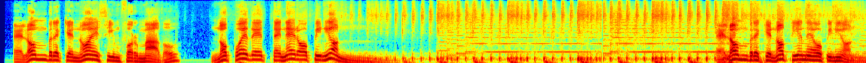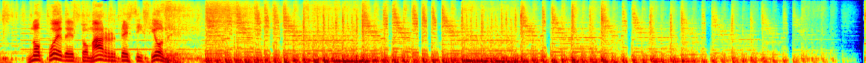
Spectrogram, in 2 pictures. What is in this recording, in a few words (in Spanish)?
radio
